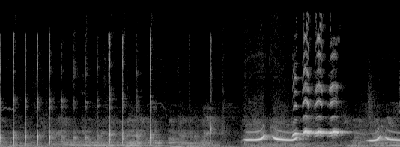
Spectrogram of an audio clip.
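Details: Pet parrot copying different voices: a run of evenly spaced sharp clicks, then loud whistled notes, some swooping down and up, others held level.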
